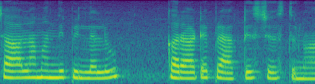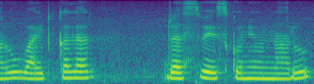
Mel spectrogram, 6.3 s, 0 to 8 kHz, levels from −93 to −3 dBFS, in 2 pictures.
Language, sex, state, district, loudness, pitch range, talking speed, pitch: Telugu, female, Andhra Pradesh, Sri Satya Sai, -16 LUFS, 205-235 Hz, 95 wpm, 220 Hz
